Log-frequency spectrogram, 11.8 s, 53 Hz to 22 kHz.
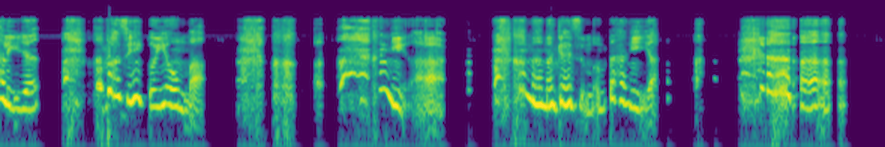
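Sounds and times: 
speech: 0.1s - 6.0s, 6.6s - 11.4s
woman sobbing and wailing: 3.2s - 5.2s, 6.2s - 7.2s, 9.2s - 11.4s.

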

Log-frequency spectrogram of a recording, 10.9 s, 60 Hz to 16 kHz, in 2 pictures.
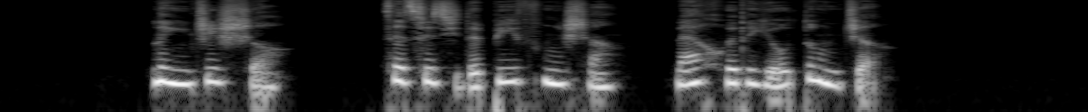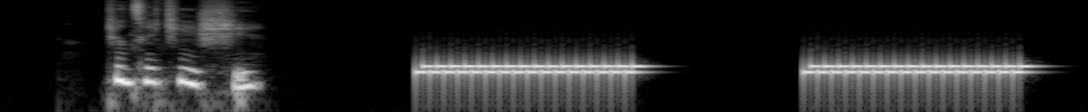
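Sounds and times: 
speech: 0.8s - 4.5s, 6.0s - 6.8s
mobile phone ringing: 7.6s - 8.8s, 9.5s - 10.8s.

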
